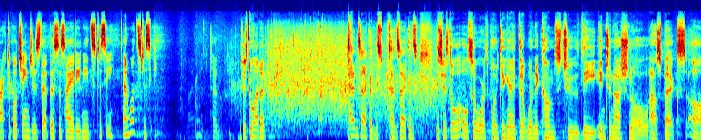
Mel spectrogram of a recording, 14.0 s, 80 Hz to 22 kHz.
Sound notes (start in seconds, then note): 9.3 applause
